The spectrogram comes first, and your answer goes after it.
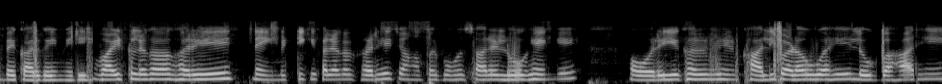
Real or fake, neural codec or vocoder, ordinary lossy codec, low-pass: real; none; none; none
